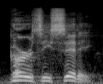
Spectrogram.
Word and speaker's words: Jersey City: that you know in in Arabic um you have a soft and then the hard G so you can say Jama or you can say G and the Egyptians refer to it as gersy city with a hard G I got into a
